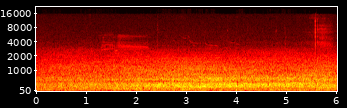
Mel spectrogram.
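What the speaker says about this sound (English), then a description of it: "This departure on your screen right now heading to Miami, a Boeing 737 MAX 9." A Boeing 737 MAX 9 jet departs Chicago's O'Hare International Airport, its engines forming a steady broad roar that swells slightly and holds, heard from a distance with no talk.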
